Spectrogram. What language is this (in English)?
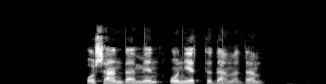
Uzbek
